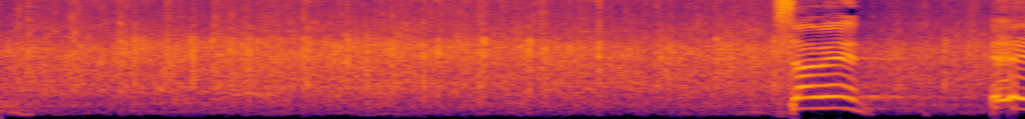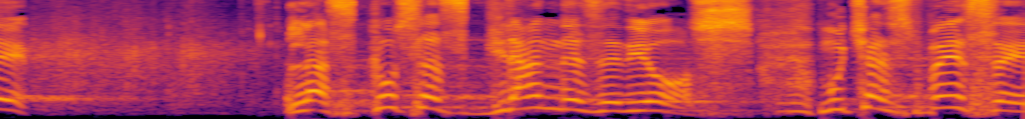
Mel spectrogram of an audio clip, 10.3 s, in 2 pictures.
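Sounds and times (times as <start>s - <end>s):
audience applauding: 0.0s - 6.6s
speech: 3.9s - 5.4s, 6.6s - 10.2s.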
